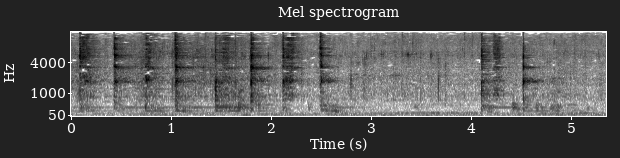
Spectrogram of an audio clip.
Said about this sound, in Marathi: आता आपण 2 छोट्या बारीक चिरलेल्या मिरच्या टाकूया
